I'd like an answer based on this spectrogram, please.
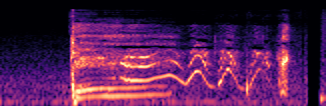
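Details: Blue-eyed Siamese cat meowing indoors: one drawn-out, strongly harmonic meow lasting nearly two seconds. It rises steadily, then wavers up and down in several quick bends before ending with short clicks.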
